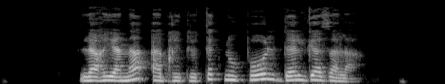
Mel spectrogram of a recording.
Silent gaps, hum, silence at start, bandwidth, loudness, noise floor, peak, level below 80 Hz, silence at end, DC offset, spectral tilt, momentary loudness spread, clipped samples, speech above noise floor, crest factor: none; none; 0.8 s; 15.5 kHz; -19 LUFS; -84 dBFS; -2 dBFS; -58 dBFS; 0.9 s; under 0.1%; -6 dB/octave; 9 LU; under 0.1%; 66 dB; 18 dB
